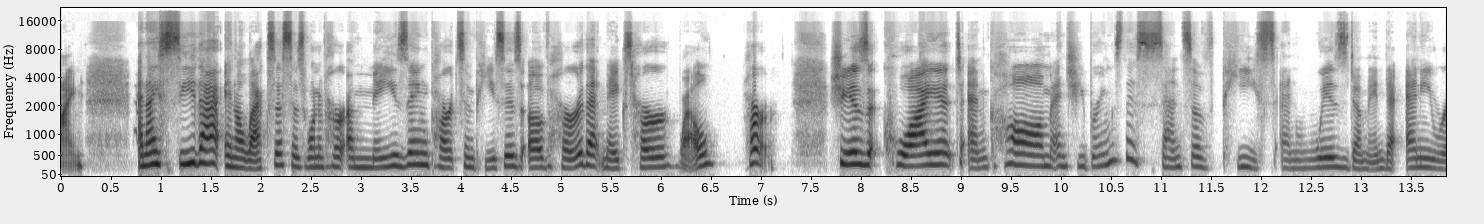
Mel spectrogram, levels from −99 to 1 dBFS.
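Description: A short burst of harsh crackle in the speech at 6.92 to 6.94 s, just after "that makes her well", is microphone overload. The loudest peak pushes about 2 dB past the converter's ceiling, so its tops are sheared flat across a few percent of the samples there. The likely cause is an input volume set too high. Unlike codec distortion, the grit is confined to that single loud peak, not smeared across quieter passages. At 8.16 s the level falls abruptly by 3 dB, a microphone volume stepped down event. The drop happens in one instant rather than easing down as a gradual level ride would, and the background falls along with the voice, which shows the input volume itself moved. Coming just over a second after the clipped peak, it was likely the call software cutting the device's input volume in response to that overload.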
